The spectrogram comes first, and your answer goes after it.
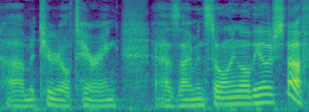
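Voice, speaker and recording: Faint music plays in the background. A man speaks at a fairly quick pace with ordinary pitch variation. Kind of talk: casual vlog chat. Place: open country.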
